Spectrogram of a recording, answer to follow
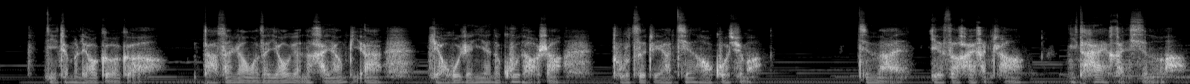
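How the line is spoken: Rueful laughing sigh. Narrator (Chinese): 谢景亭有些懊恼，笑叹一声

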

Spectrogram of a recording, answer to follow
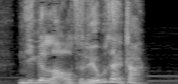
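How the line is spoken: Roar. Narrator (Chinese): 王八吼道

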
